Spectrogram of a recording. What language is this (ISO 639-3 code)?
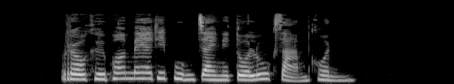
tha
